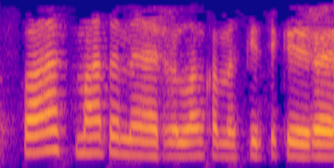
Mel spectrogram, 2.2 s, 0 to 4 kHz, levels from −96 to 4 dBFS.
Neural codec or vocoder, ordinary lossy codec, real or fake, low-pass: codec, 16 kHz, 0.8 kbps, ZipCodec; MP3, 16 kbps; fake; 3.6 kHz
